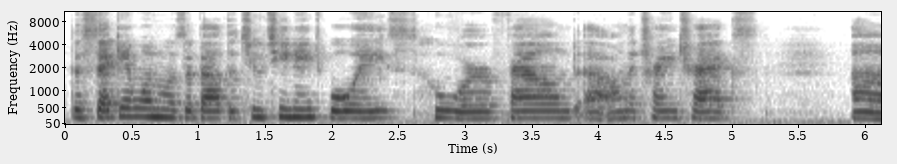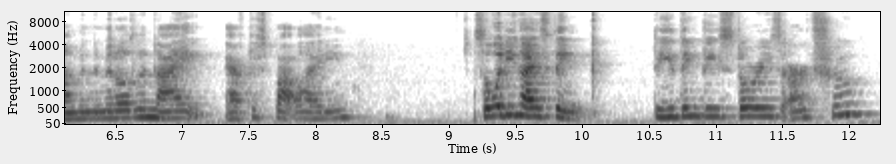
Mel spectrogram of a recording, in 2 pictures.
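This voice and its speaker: Woman cohost just casually telling stories, regular mid pitch, chatty conversational. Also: steady tone, moderate pace. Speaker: co-host of a storytelling guessing show.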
